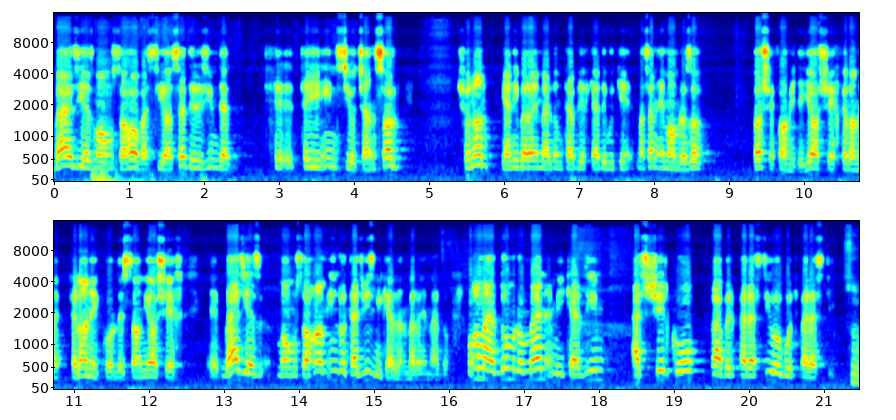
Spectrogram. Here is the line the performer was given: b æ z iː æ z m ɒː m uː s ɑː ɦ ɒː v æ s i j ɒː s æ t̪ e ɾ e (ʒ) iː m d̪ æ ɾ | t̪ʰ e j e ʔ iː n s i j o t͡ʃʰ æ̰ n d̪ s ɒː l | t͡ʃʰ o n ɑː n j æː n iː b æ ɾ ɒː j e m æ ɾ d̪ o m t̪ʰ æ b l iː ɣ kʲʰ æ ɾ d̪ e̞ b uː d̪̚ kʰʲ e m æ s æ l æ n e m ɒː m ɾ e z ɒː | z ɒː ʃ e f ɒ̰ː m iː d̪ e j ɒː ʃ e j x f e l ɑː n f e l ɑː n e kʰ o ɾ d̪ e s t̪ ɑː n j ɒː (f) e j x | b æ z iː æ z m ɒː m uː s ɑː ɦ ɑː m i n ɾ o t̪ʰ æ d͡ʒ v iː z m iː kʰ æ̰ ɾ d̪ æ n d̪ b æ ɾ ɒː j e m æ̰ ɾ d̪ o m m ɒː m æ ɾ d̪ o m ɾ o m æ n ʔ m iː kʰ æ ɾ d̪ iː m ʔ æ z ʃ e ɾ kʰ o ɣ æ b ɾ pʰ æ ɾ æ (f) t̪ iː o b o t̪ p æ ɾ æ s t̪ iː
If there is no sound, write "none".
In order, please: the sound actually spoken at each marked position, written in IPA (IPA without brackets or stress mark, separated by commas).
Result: ʒ, ʃ, s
